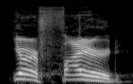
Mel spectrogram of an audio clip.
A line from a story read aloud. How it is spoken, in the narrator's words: he screamed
